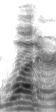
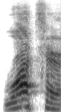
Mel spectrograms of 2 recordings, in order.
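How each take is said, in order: First: "Water." with a flapped D sound for the T; New Jersey water. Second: "Water." mimicked loud, mocking the Jersey D sound; mock Indiana water. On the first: Retold or imitated. Teased about his accent, saying "Water." his New Jersey way. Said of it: "we have the T to D conversion". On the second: Indiana kids mock his accent, loudly parroting "Water.". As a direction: parrot "Water." back loudly to tease him. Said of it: "they're like, so they're teasing me".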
